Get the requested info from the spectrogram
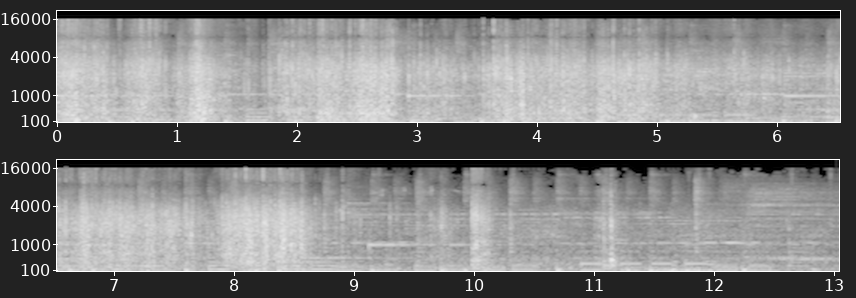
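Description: Compost pouring out of a plastic sack onto the soil of a raised bed, with the rustle of the sack, coming in several bursts as the sack is tipped and shaken.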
